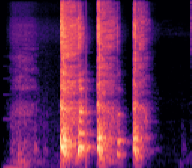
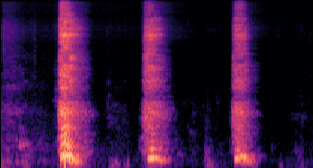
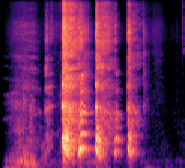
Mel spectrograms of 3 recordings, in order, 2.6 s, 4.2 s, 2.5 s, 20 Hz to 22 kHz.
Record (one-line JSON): {"three_cough_length": "2.6 s", "three_cough_amplitude": 32768, "three_cough_signal_mean_std_ratio": 0.37, "exhalation_length": "4.2 s", "exhalation_amplitude": 22436, "exhalation_signal_mean_std_ratio": 0.28, "cough_length": "2.5 s", "cough_amplitude": 32768, "cough_signal_mean_std_ratio": 0.38, "survey_phase": "beta (2021-08-13 to 2022-03-07)", "age": "18-44", "gender": "Female", "wearing_mask": "No", "symptom_runny_or_blocked_nose": true, "symptom_sore_throat": true, "symptom_fatigue": true, "smoker_status": "Ex-smoker", "respiratory_condition_asthma": false, "respiratory_condition_other": false, "recruitment_source": "REACT", "submission_delay": "2 days", "covid_test_result": "Negative", "covid_test_method": "RT-qPCR", "influenza_a_test_result": "Unknown/Void", "influenza_b_test_result": "Unknown/Void"}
